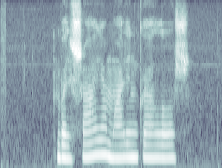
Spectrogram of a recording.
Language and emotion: Russian, neutral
